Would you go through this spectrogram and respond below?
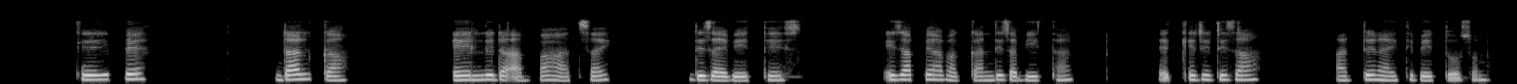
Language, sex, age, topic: Gamo, female, 25-35, government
